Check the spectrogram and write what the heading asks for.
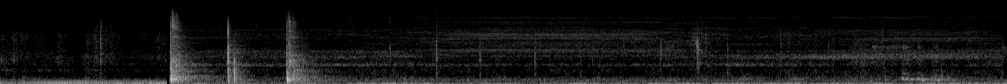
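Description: Three sharp knocks about half a second apart, each with a short ringing after it, over a low steady background.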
